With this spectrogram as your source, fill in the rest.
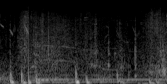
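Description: Horse hooves clip-clop steadily in the video game Red Dead Redemption 2, a close, even rhythm of thuds over a low steady hum.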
